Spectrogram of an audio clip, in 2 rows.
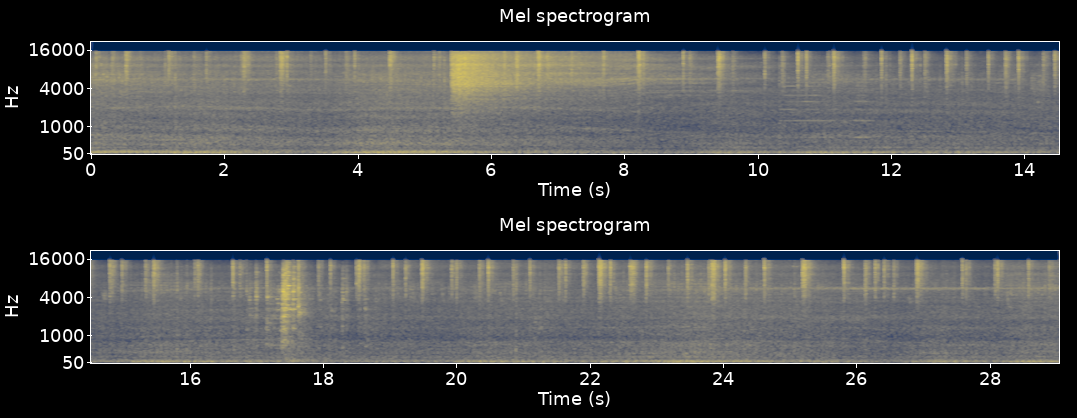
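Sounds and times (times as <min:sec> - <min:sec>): diesel locomotive engine rumbling: 0:00.0 - 0:29.0
sharp hiss: 0:02.1 - 0:16.9
faint clicks: 0:06.2 - 0:29.0.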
